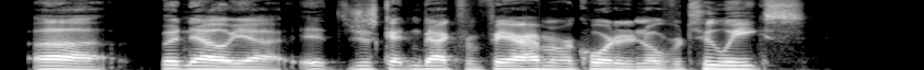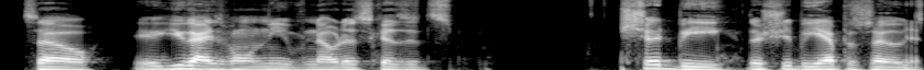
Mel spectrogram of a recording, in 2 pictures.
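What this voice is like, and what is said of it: Sick, tired, losing voice. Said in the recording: “I am sick... And I'm tired. And I'm losing my voice... I'm trying not to cough.”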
